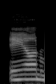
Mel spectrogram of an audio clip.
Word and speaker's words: Aon: Okay, so you won the how do you pronounce this? Is it the Aon Risk Reward Challenge? Aon Risk and Reward, yes.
